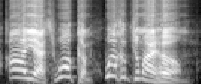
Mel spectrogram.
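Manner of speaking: high, loud, eager welcome; welcoming host. Acted. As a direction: greet guests like a beaming host. Host greets guests in character.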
